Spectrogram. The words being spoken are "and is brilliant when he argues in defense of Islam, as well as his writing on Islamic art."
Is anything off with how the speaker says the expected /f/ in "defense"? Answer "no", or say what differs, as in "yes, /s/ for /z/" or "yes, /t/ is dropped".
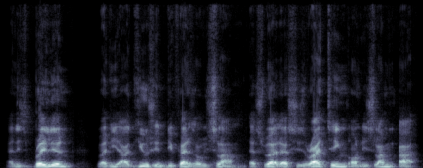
no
